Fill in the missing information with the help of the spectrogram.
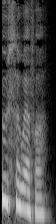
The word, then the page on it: whosoever: British English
